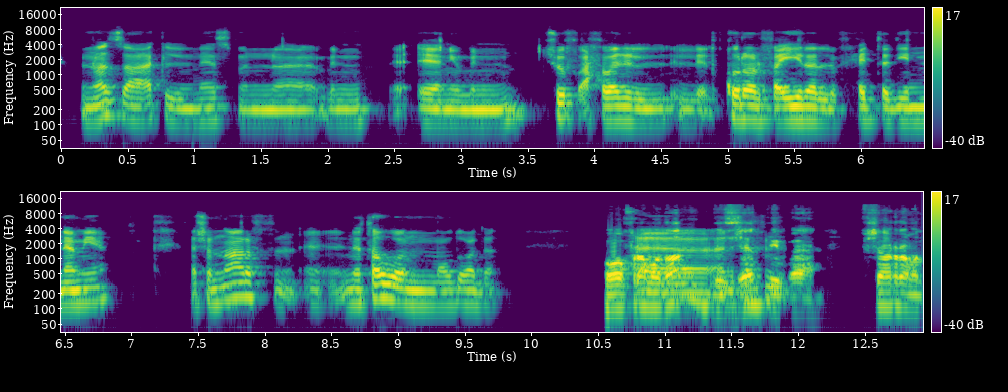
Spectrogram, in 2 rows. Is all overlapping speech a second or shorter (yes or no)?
no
